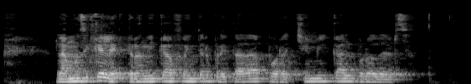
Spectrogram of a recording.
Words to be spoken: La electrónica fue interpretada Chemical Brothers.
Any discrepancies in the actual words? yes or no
yes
